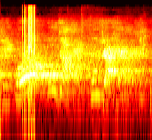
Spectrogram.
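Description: A man's voice declaiming stage dialogue over a public-address system, with drawn-out, bending vowels. A brief loud crackle comes about half a second in.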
